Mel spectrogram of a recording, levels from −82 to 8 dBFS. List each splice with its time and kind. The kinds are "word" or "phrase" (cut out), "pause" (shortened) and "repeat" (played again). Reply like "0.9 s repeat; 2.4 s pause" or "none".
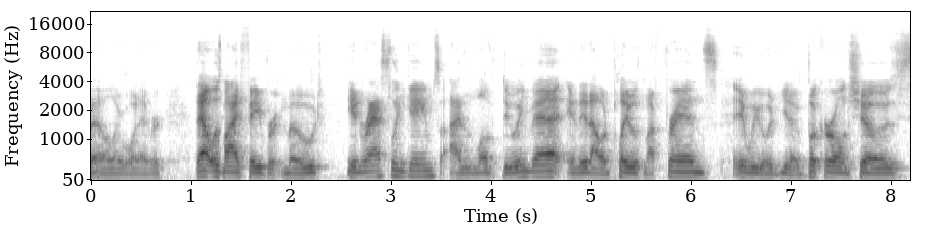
1.3 s word; 6.4 s word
